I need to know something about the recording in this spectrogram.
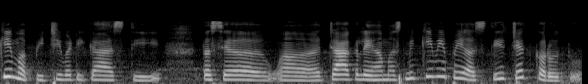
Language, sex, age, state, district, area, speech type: Sanskrit, female, 30-45, Maharashtra, Nagpur, urban, spontaneous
